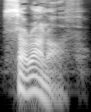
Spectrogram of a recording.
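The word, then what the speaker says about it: Saranoff: him round this way he pronounces the name with a stress on the second syllable saranov nicola yes sir he goes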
